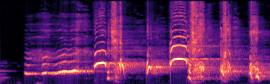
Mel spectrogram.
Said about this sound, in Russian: Запах был до того сильный, что Яков стал громко чихать. Так громко, что проснулся.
